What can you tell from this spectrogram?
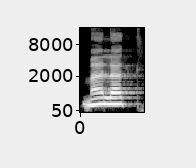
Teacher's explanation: kafnya bunyi ka, belakangnya ada anginnya, jadi bunyi hams, bunyi angin, aliran anginnya terakhir untuk kaf yang sukun.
